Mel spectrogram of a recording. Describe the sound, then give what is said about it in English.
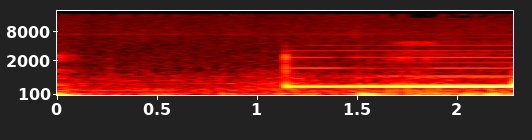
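Ringback tone of an outgoing telephone call: faint low background noise, then a steady electronic tone begins about a third of the way in and holds unbroken to the end. “Let's call her back. This is going to be cool. Let's see if she'll pick the phone up.”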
